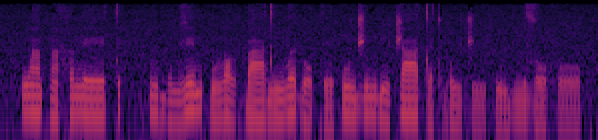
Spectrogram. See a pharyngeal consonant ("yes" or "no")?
no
